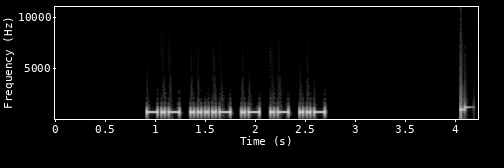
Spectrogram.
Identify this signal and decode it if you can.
Morse code, heard as a keyed tone, about 30 wpm, 700 Hz. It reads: K4AAU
